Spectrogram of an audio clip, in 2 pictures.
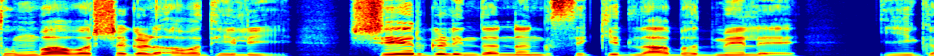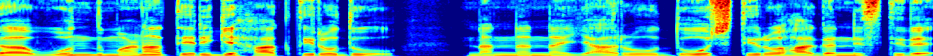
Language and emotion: Kannada, sad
